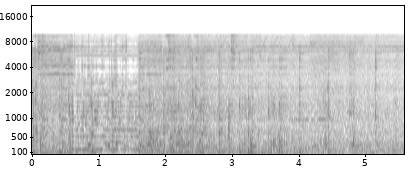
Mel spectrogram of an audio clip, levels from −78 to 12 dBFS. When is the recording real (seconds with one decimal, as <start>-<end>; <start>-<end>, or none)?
0.0-0.6; 1.6-5.6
